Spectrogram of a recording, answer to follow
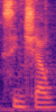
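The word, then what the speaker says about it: Xin chào: Et si vous voyez Milan aussi fier de lui, c'est parce qu'il vient de dire son premier bonjour en vietnamien, qu'on prononce Xin Chao.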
